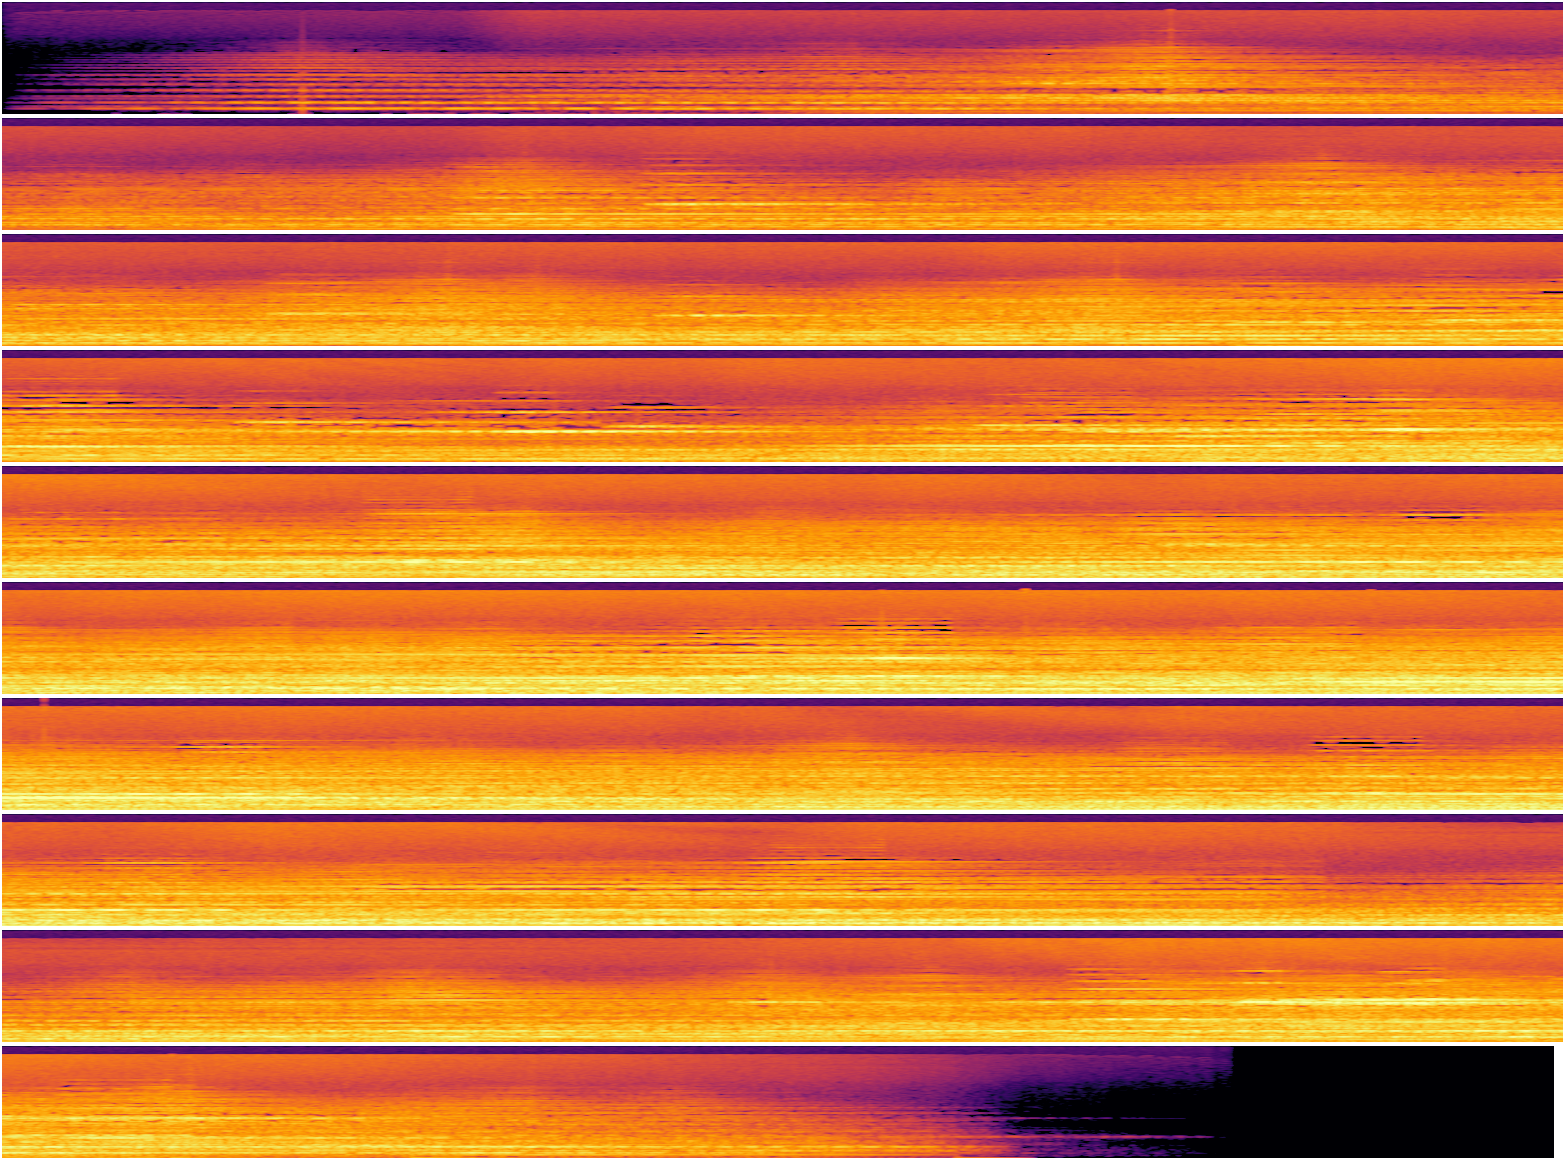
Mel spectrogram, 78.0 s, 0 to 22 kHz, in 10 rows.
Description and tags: piano impression1
This is a clustered piano-sounds file to show what one could do just by clustering normal, reversed and partly played detuned piano-samples.Great sound to create 'horror' atmospheres.
clustered, creepy, detuned, eery, filmic, horror, impression, instrumental, music, piano, piano-preview, preview, sound-track, soundtrack, tension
